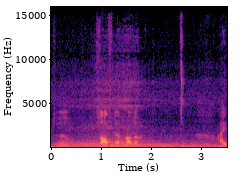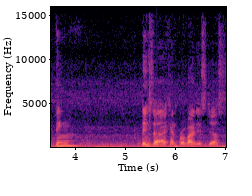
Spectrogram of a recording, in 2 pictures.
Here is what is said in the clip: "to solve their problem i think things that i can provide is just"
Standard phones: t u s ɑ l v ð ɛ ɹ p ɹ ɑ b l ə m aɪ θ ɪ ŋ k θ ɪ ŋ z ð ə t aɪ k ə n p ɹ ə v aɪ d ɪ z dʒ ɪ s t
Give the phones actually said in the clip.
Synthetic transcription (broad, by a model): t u s ɑ l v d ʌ p ɹ ɑ b l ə m aɪ t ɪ ŋ k t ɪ ŋ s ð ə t aɪ k ə n p ɹ ə v aɪ d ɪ s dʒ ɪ s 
